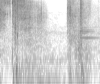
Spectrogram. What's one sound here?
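A web line shoots out with a quick whoosh.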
